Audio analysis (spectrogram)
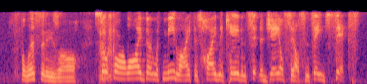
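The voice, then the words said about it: Snarling put-on Australian accent. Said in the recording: “Snarling. Australian accent.”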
